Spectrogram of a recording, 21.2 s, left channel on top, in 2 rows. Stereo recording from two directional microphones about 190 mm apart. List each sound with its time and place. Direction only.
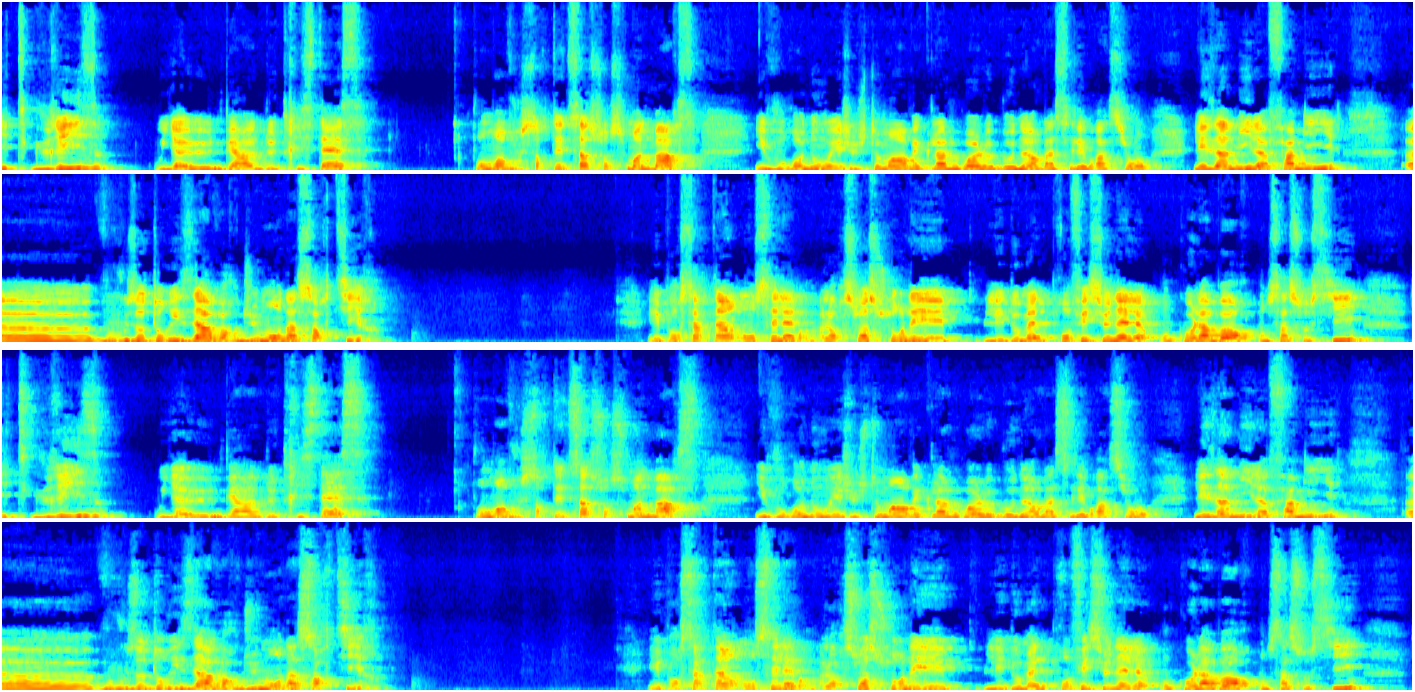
0.1 s a sound: 50° left (ahead or behind)
1.1 s a woman's voice: 50° left (ahead or behind)
15.4 s a woman's voice: 50° left (ahead or behind)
